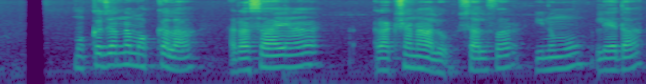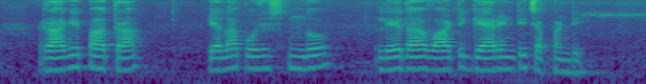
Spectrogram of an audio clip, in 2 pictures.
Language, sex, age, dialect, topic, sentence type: Telugu, male, 18-24, Utterandhra, agriculture, question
